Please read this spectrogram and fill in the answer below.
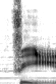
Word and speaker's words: Fi: with my personal designation fee is the name i was given it rhymes with pie i was created for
